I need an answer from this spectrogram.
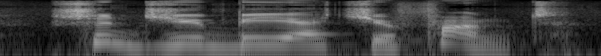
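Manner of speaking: high-pitched imitation of a questioning master; mock incredulous question. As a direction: question it high, acting out a scene. Obi-Wan questions Anakin in retelling.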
